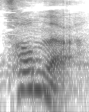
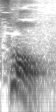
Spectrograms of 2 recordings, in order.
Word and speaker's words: Tumblr: Like, T-U-M-B-L-E-R is Tumblr. It's not Tor.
